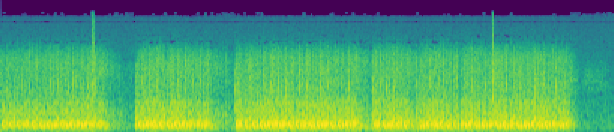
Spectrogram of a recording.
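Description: Machine gun fire rattles in several long, sustained bursts separated by short gaps. The gun is loud and steady, fired at someone crossing an exposed path in view of a house.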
